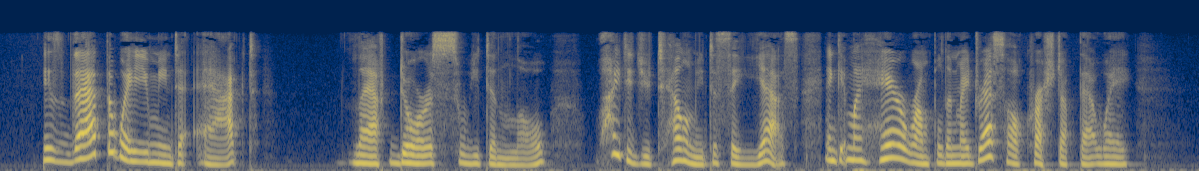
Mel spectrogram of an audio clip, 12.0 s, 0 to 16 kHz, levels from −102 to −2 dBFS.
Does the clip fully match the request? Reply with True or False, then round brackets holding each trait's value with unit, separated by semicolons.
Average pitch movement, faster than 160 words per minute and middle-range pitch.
False (5.7 semitones; 170 wpm; 175 Hz)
